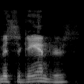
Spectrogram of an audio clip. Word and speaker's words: Michiganders: I was going to say Michiganders, but Michiganders, I guess is how you properly pronounce it.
